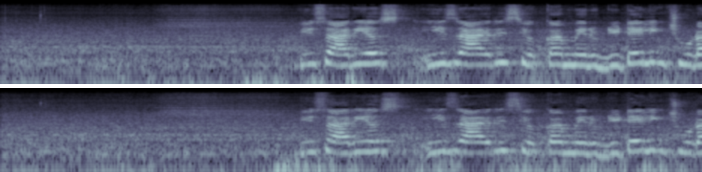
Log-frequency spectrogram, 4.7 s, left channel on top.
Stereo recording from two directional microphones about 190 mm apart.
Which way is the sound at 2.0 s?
50° left (ahead or behind).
